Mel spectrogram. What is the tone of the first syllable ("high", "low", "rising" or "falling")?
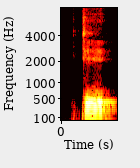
low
